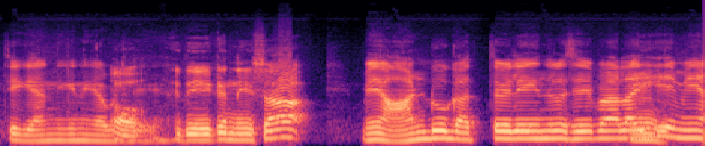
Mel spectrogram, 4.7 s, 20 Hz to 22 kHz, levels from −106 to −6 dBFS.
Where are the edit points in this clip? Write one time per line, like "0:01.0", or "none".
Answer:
0:02.2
